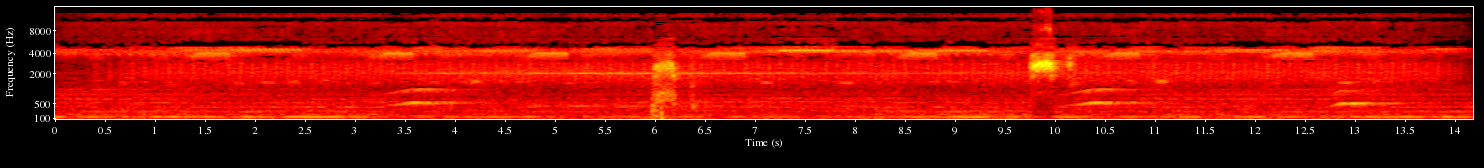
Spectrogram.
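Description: Frogs and insects calling at night: short high chirps repeating every second or so, a steady high tone, and a few rising calls. Sharp clicks come about six and ten seconds in, the second the loudest.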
